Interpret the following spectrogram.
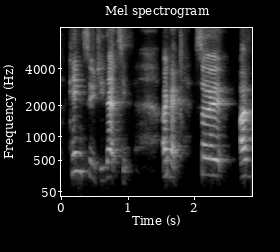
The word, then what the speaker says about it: Kintsugi: Um but yeah Ken Suji. Keen Suji.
